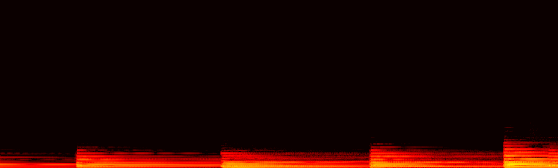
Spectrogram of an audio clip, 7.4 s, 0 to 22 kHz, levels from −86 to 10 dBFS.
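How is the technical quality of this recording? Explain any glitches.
The music has one glitch, at 5.90 s, where compressed frames are skipped. A short run of encoded frames was either lost from the file or rejected by the decoder as damaged, so it never played. Playback jumps forward by roughly 150 ms, which fits a few frames of about 32 ms each. At the join the music lurches ahead.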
